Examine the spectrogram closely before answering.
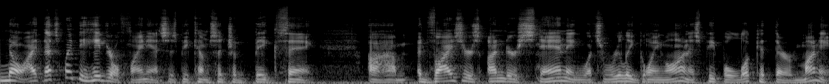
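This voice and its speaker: With lively intonation, a man of medium pitch speaks at a moderate pace in a somewhat breathy voice. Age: 60s. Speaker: retirement planning expert and author. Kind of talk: talk show interview.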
